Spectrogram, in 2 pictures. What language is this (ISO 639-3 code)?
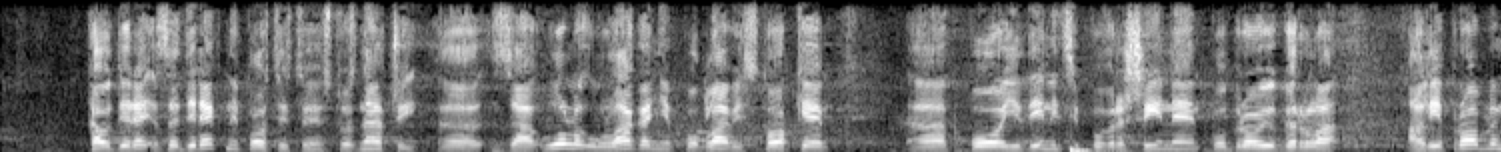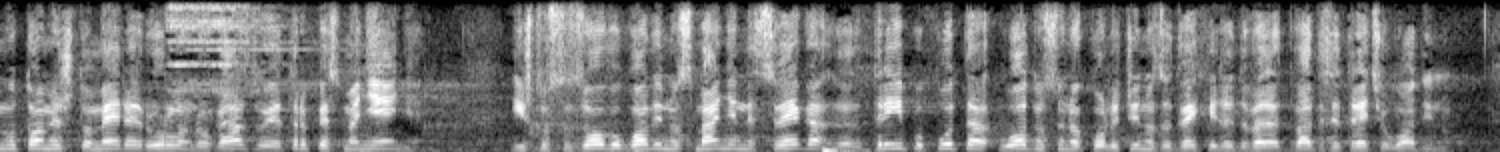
srp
